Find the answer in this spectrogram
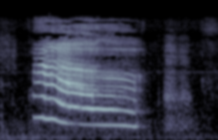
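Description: A domestic cat meows once: a single drawn-out call of about a second that slides down in pitch.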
